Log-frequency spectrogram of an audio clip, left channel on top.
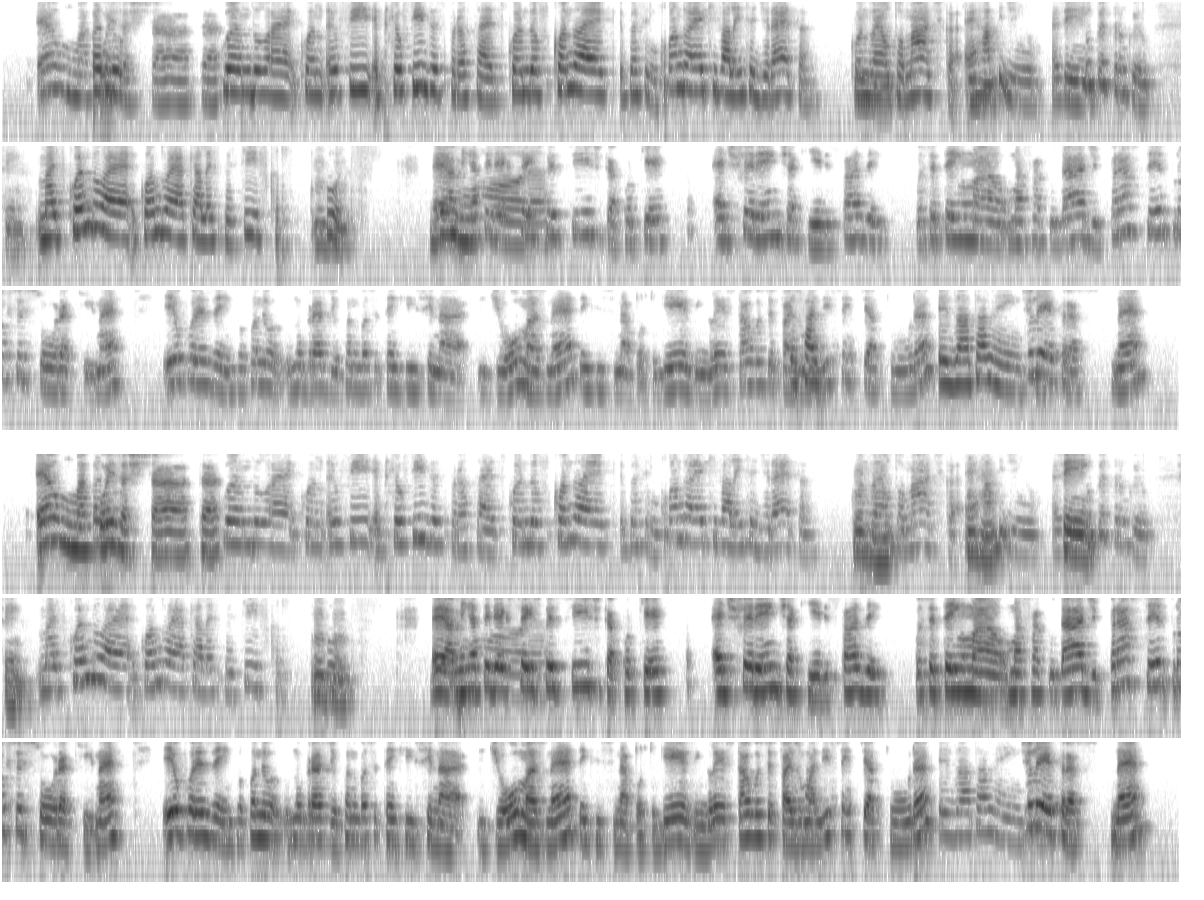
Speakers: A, on the right; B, on the left.
A: é uma
B: Quando,
A: coisa chata.
B: Quando é, quando eu fiz, é porque eu fiz esse processo. Quando, eu- quando é, assim, quando é equivalência direta, quando
A: Uhum,
B: é automática, é
A: uhum.
B: rapidinho, é
A: Sim,
B: super tranquilo.
A: sim.
B: Mas quando é, quando é aquela específica,
A: uhum.
B: putz, demora.
A: É, a minha teria que ser específica, porque é diferente aqui. Eles fazem. Você tem uma, uma faculdade para ser professor aqui, né? Eu, por exemplo, quando eu- no Brasil, quando você tem que ensinar idiomas, né? Tem que ensinar português, inglês, tal, você faz
B: Você faz
A: uma licenciatura
B: exatamente.
A: de letras, né?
